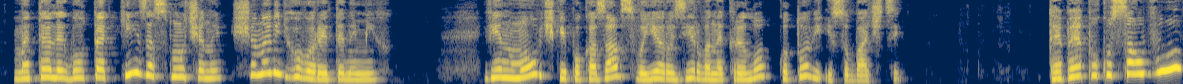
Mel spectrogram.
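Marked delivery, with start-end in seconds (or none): 10.5-11.9 very high, loud, frightened outcry. Narrator reads a character seeing the butterfly's torn wing, frightened exclamation. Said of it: "перелякано вигукнув Рорчик".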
